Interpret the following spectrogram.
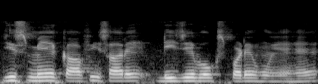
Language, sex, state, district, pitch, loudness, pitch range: Hindi, male, Punjab, Fazilka, 155 Hz, -15 LUFS, 150-170 Hz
